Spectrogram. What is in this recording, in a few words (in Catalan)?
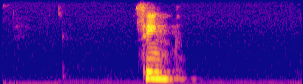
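"cinc", Catalan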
